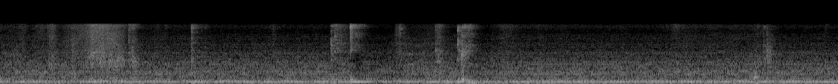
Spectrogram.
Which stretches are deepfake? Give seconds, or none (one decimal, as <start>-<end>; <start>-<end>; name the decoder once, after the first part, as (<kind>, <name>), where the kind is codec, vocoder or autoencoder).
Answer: 0.5-2.1 (codec, DAC); 3.4-4.5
